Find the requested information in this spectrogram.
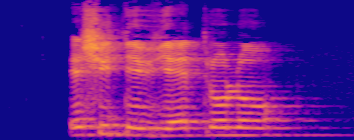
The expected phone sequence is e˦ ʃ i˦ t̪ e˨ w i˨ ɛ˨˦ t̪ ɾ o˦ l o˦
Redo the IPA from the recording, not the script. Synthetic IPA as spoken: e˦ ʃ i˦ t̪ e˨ v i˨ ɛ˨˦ t̪ ɾ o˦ l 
